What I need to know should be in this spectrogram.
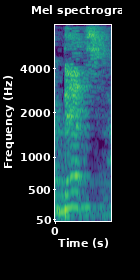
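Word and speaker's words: debts: our deaths hindi kamatayan deaths Deb silent B our deaths as we forgive our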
